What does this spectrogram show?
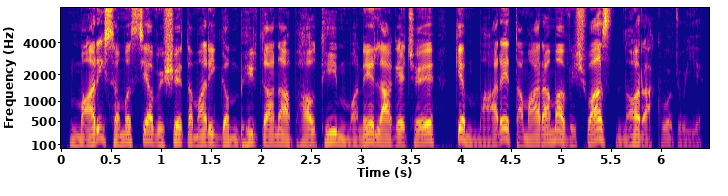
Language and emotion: Gujarati, disgusted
